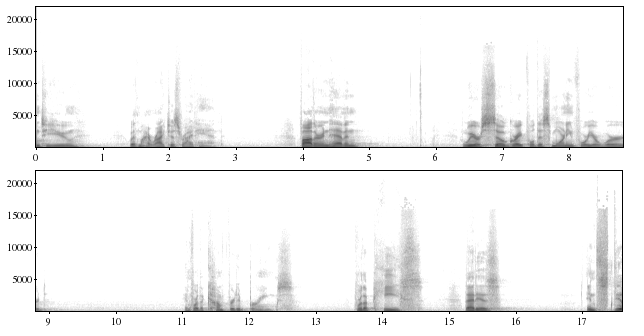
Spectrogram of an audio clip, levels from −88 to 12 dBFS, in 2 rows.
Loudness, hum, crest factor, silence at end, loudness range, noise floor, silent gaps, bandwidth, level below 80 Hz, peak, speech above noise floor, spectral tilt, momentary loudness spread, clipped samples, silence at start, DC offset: -33 LUFS; none; 26 dB; 0 s; 10 LU; -69 dBFS; none; 16 kHz; -68 dBFS; -8 dBFS; 37 dB; -6.5 dB/octave; 17 LU; under 0.1%; 0 s; under 0.1%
